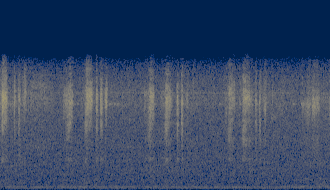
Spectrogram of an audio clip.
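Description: Felt-tip marker drawn across paper: short scratchy strokes, some single and some in quick groups of two or three, as small curved arrows are drawn. A faint steady low hum lies underneath.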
